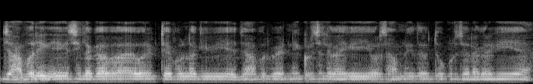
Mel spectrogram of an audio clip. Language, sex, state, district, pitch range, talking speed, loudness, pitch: Hindi, male, Rajasthan, Jaipur, 120-125 Hz, 335 wpm, -16 LUFS, 125 Hz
